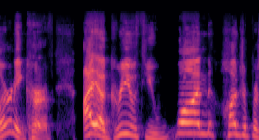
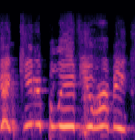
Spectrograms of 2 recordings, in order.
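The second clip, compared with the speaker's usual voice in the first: high, louder whiny mock sob; mock crying girlfriend; 5 dB louder than usual. Ex calls him up in tears, mock high crying. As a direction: ham up a crying ex, pitched way up. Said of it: "calls me up crying".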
